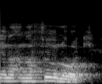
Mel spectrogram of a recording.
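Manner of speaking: ordinary talk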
